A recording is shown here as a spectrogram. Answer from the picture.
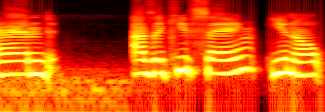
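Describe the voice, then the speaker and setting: A woman with a non-native accent, a dark, mellow tone and a fairly slow pace. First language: not English. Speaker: esports caster. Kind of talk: live commentary.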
